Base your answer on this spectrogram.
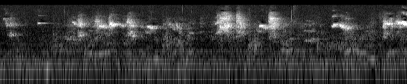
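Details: Rescued six-week-old squirrel Rocky, still on formula, trying carrot: a string of bright, high chirpy squeaks, some doubled, with short quiet gaps between bursts.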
